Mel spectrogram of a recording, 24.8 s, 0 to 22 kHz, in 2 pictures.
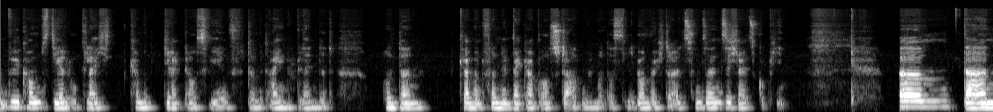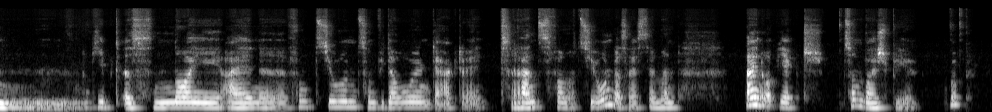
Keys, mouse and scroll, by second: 19.5 scroll down 2, 20.4-21.5 scroll down 6, 22.8 click, 24.2 click.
